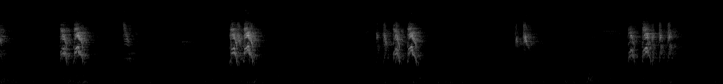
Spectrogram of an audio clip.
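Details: Many house sparrows near a village house in Jamnagar chirping in short, bright, harsh bursts, each a quick cluster of notes separated by brief silences, with an occasional thin faint note between bursts.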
